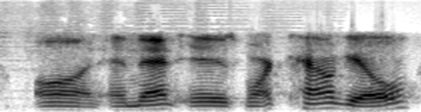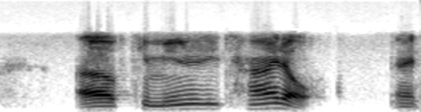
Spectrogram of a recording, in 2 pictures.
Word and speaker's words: Cowgill: Cowgill. I'll take just about anything I can get. How about that? Somewhere in between and Cowgill is how it's supposed to be pronounced. It was Cowgill, so that's my mistake.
